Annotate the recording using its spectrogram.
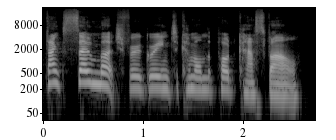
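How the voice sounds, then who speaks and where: A woman's voice: medium pitch, big pitch swings, fairly quick, a bit bright, smooth, dry recording, clean studio sound. An older woman hosting a podcast, introducing it and chatting with her guest in a conversational interview style. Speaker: podcast host.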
